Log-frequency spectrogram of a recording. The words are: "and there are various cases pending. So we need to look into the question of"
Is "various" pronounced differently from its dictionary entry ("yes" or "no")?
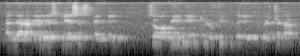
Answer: no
